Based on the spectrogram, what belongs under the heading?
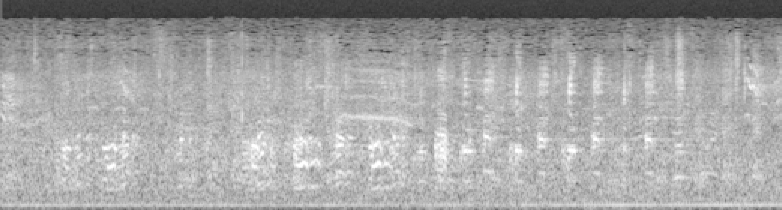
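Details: Grey heron on a boathouse roof, nattering uneasily and moving away because a pair of herons sits at the other end of the ridge; a rapid series of harsh, low croaking notes over a steady low hum.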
